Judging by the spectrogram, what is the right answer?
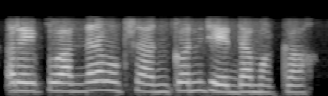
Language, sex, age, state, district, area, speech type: Telugu, female, 18-30, Telangana, Ranga Reddy, urban, conversation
